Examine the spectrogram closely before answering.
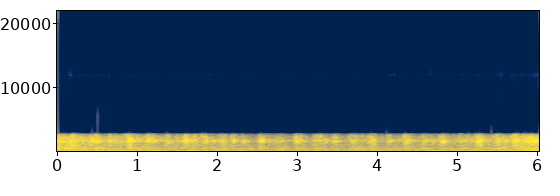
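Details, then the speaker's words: MTD 5 hp chipper/shredder, owner guesses 1990s-built, running after a carburetor kit replaced the bad carb: deep steady engine drone with chipping rumble over it, sagging slightly as wood feeds in; normal running under load. "great making pretty quick work of this pile here but it is work so it's an mtd five horse chipper shredder"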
